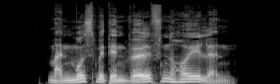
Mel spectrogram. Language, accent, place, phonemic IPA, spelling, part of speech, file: German, Germany, Berlin, /man ˈmʊs mɪt den ˈvœlfən ˈhɔʏ̯lən/, man muss mit den Wölfen heulen, proverb, De-man muss mit den Wölfen heulen.ogg
- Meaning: Behave as those around do, so as to not get into trouble; when in Rome, do as the Romans do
